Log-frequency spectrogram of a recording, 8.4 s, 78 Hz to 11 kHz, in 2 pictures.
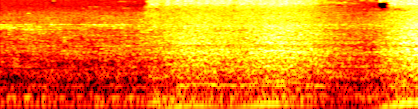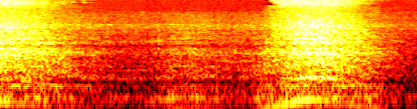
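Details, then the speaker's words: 1968 Chevelle Nomad under restoration: even idle with three smooth throttle blips, revs climbing and dropping cleanly; the engine runs fine. "Somebody commented last episode, "Oh, why didn't you start it up?" Well, there it is. She's running."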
